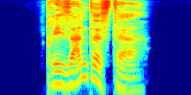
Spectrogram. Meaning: inflection of brisant: 1. strong/mixed nominative masculine singular superlative degree 2. strong genitive/dative feminine singular superlative degree 3. strong genitive plural superlative degree
- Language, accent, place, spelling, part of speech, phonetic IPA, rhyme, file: German, Germany, Berlin, brisantester, adjective, [bʁiˈzantəstɐ], -antəstɐ, De-brisantester.ogg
